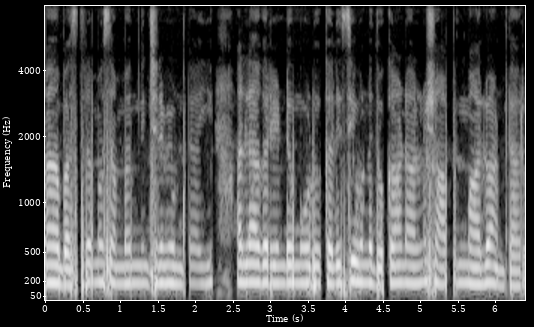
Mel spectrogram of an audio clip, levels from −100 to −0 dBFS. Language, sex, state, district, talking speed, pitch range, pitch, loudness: Telugu, female, Andhra Pradesh, Chittoor, 110 wpm, 175-185 Hz, 180 Hz, -15 LUFS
